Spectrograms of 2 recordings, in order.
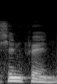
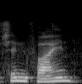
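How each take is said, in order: First: The second syllable rhymes with 'pain'. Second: The second syllable rhymes with 'fine'. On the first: This is the usual Korean way of saying it. "우리말로는 신페인" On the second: This is how it is said in English. "영어로는 신파인"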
